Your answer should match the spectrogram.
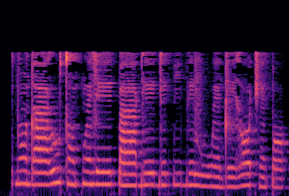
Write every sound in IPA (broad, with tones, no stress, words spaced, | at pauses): dɔ̃˧ daː˨ɣu˦ tɔ̃˨ kʷɛ̃˧zeː˧ k͡paː˧ ɡeː˧ɡe˧k͡pi˧ be˦vu˨wɛ̃˨ de˨ ɣɔ˦t͡ʃɛ̃˨k͡pɔ˨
